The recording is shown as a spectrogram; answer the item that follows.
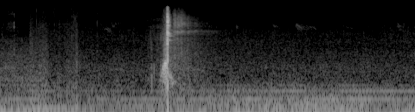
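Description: A driver striking a teed-up golf ball: one sharp crack about two and a half seconds in, with a short hiss trailing after it, over a faint steady low hum.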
